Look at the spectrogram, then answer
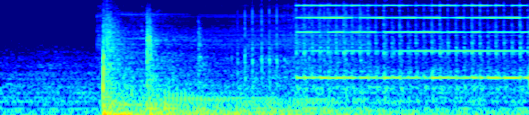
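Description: A telephone in the video game The Stanley Parable starts ringing with a sudden onset, its bright electronic bell tone sustaining steadily and moderately loud.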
